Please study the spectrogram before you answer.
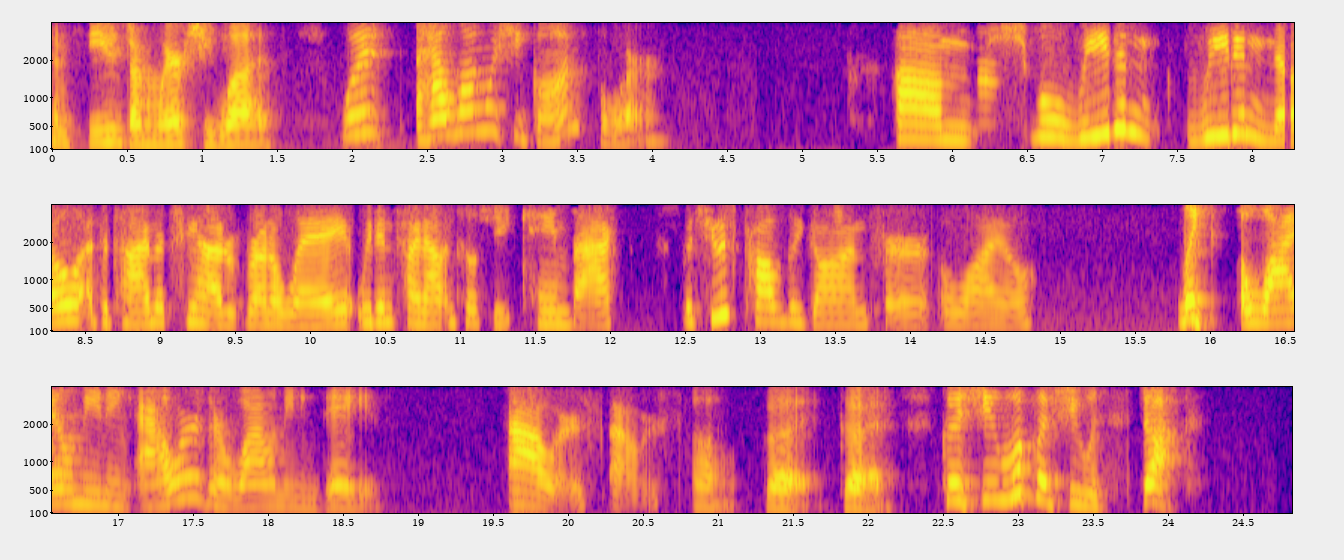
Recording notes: Takes Lots of Callers On This Great Show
